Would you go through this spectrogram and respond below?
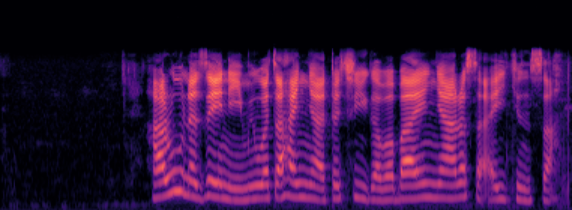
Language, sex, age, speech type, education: Hausa, female, 30-45, read, tertiary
